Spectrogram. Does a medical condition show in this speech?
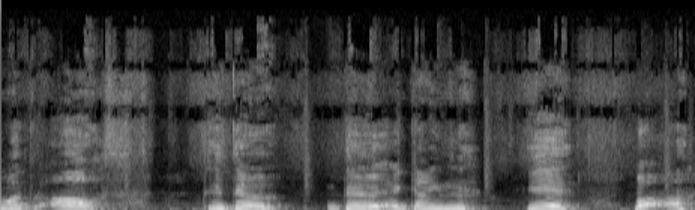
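Yes: cerebral palsy.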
